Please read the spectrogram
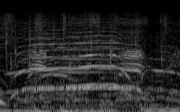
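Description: An audience at Jamboree cheers and whoops steadily for a couple of seconds, with overlapping high shouts and sustained yells at a fairly even, lively level.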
